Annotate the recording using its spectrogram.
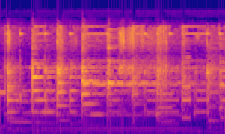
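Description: Mobile phone ringtone playing a quick electronic melody of short notes: an incoming call.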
